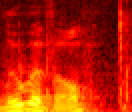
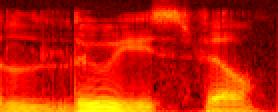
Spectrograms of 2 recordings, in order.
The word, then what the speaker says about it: Louisville: Cornerback from Louisville. Mm-hmm. I think putting him. – It's Louisville. – Louisville. – Louisville. – I'm worried about pronouncing his first name, but I'm pronouncing the school wrong.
